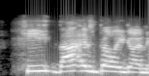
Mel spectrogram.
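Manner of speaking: usual speaking voice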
